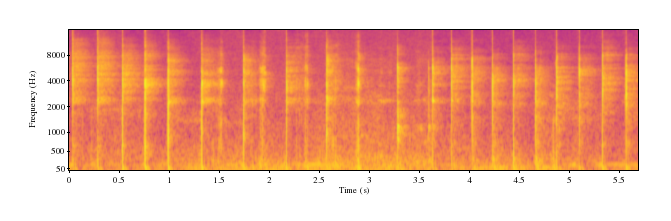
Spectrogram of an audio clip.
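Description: A small hand tool worked in short, quick strokes against the repaired rosewood tote of a hand plane, giving sharp ticks about four times a second.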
